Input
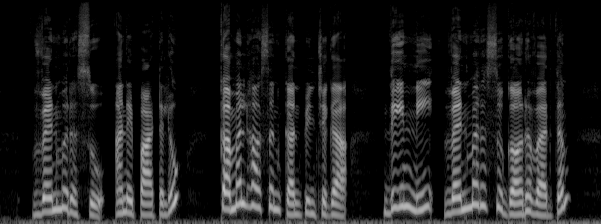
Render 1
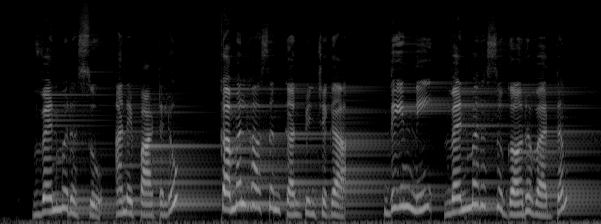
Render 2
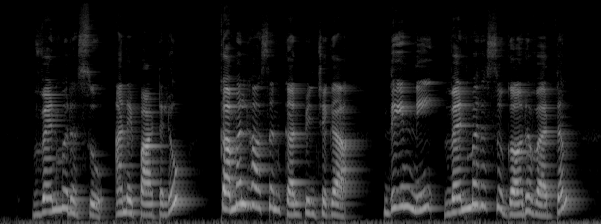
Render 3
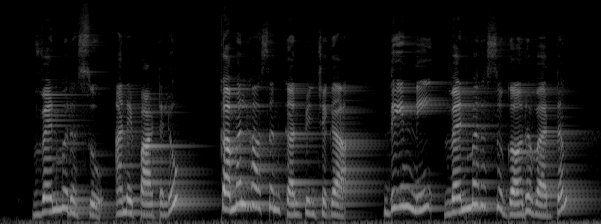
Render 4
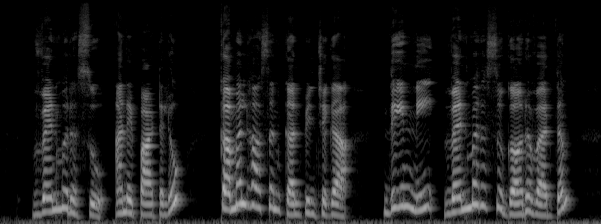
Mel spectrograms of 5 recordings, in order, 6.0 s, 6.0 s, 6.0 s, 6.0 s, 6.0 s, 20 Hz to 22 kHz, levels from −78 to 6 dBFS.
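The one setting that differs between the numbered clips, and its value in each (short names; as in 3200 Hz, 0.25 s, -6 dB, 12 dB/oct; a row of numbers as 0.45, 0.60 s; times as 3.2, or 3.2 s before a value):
resonator, decay: 2.2, 0.45, 1, 0.18 s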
